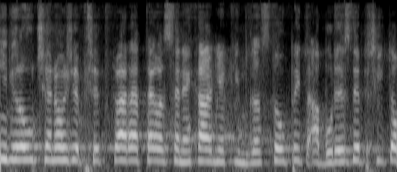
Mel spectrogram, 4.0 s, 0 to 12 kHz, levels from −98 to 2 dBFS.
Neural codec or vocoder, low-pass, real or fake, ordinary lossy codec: codec, 24 kHz, 3 kbps, HILCodec; 10.8 kHz; fake; Opus, 24 kbps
